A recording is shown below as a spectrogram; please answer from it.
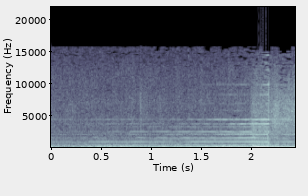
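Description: Intro sound effects: a rain-like storm hiss under a droning hum of several held tones, growing louder toward the end.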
